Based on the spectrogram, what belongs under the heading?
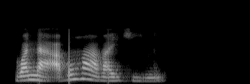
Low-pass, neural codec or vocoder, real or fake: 5.4 kHz; codec, 24 kHz, 0.9 kbps, WavTokenizer, large speech release; fake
